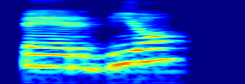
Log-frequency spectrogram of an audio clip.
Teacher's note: Perdió, sílaba tónica en la última sílaba, por lo tanto es aguda.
